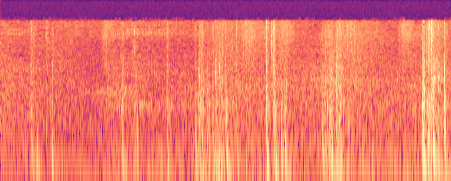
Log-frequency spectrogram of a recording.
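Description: Horse hooves clip-clop in Conan Exiles, a steady uneven trot of sharp knocks over a soft outdoor ambience, moderately close with a louder burst of steps near the end.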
